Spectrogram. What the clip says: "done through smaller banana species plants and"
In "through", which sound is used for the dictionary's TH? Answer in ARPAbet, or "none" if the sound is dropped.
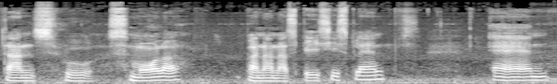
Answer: S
